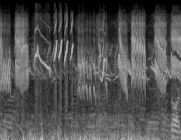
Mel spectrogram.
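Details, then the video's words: Towa towa, or chestnut-bellied seed finch, competing in a bird singing race at the Sheriff Street bird ground: sweet whistled slurs and quick repeated trilled notes, interrupted by harsh broadband bursts and crowd noise. "TOWA TOWA BIRD RACE"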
